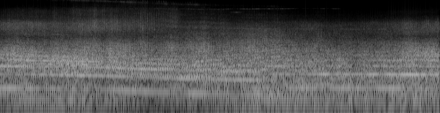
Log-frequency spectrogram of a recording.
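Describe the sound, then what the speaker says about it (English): Steady droning rotor and engine noise of helicopters flying overhead through mountain valleys near Snowdon, continuous and fairly loud throughout with no talking. "There's helicopters flying through the valleys."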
